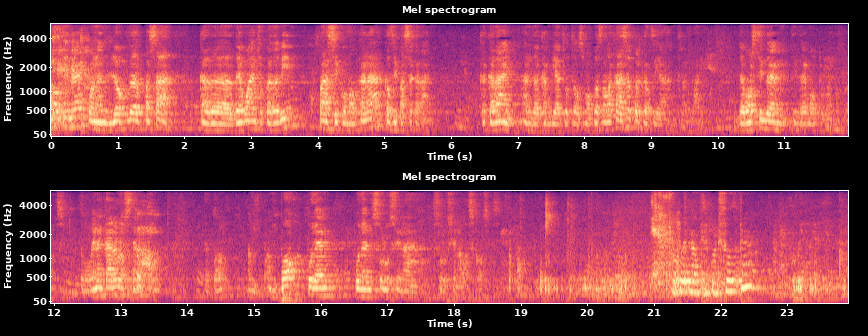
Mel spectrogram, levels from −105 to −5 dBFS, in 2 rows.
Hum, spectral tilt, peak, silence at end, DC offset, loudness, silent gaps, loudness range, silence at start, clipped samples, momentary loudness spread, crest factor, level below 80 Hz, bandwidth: none; -6 dB/octave; 0 dBFS; 0 s; under 0.1%; -14 LUFS; none; 6 LU; 0 s; under 0.1%; 17 LU; 14 dB; -46 dBFS; 5.4 kHz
